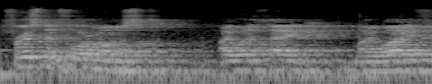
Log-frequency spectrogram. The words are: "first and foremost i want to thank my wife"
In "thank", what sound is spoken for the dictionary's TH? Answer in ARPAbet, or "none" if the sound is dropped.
TH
